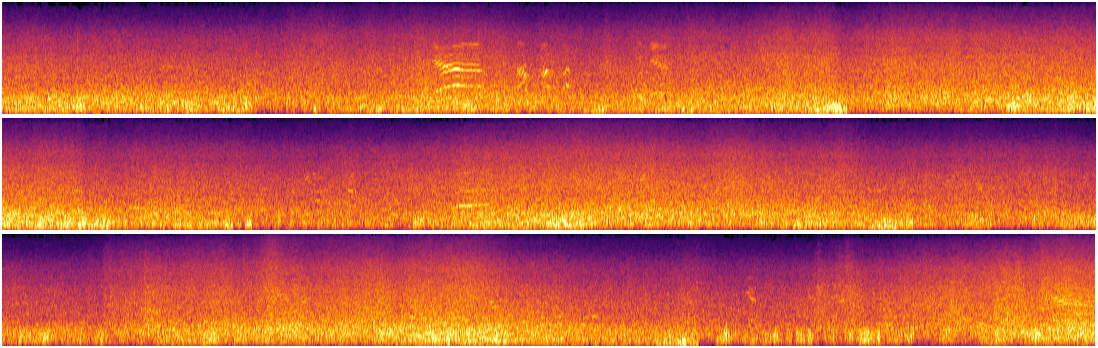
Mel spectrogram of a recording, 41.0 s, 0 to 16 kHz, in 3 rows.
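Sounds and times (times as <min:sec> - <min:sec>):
ocean waves breaking over rocks: 0:00.0 - 0:41.0
wind buffeting microphone: 0:00.0 - 0:41.0.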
